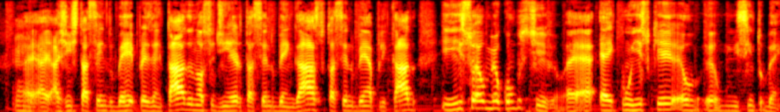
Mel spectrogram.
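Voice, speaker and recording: A man speaks at a fairly quick pace over music in the background. His medium-pitched voice has ordinary pitch variation and hardly any pauses. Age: old. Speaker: samba school president and businessman. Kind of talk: interview conversation. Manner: halting, with repetitions.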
